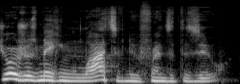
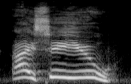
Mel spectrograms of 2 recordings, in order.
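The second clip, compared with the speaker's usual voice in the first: higher, slow, teasing zookeeper; a gotcha from the zookeeper who was waiting; playful zookeeper; 10 semitones higher, slower than usual. A narrator's reading. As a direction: catch him out with a slow sing-song. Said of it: "he said".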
